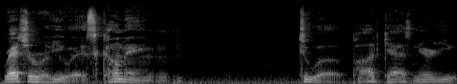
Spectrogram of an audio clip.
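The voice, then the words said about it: Movie trailer announcer voice. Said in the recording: “I'm trying to do the movie voice. You know, back in the day, when you put in the VHS”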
